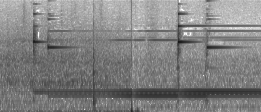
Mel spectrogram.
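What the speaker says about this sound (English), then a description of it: "Ring the doorbell." A smart doorbell chime plays a short electronic melody of several bright tones, clear and close, with a faint click before the final notes.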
